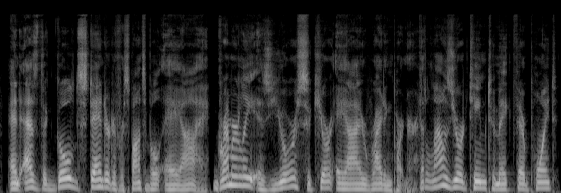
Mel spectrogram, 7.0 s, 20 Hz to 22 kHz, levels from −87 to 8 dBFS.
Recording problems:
uneven, jittery; strongly; from 1 to 6.5 s

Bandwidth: 16 kHz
